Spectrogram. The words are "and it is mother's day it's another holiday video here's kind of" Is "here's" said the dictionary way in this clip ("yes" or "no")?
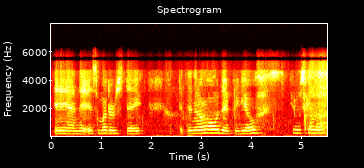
no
